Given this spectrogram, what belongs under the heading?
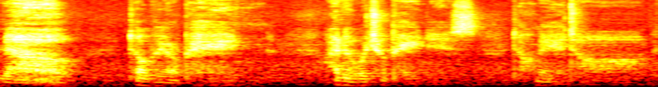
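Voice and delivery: very quiet theatrical whisper, barely voiced. Showing how movie characters talk to each other, a dramatic whisper. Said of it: "whispering. Like this".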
